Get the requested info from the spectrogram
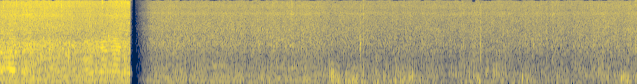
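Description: Repeated shouting voices over wind and surf, cut off sharply about a second in. After a brief dropout comes a quieter rumble of wind on the microphone and breaking waves, with a few faint thumps.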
